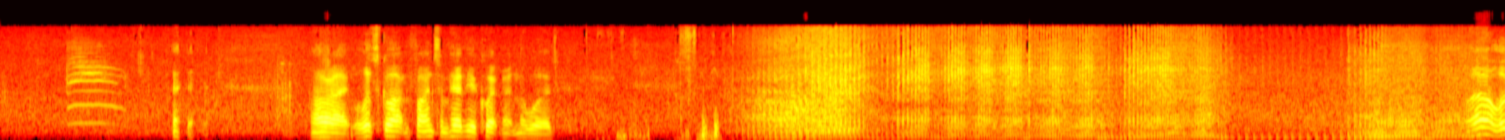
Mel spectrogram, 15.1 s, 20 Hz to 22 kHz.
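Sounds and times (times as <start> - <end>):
motorcycle engine under throttle: 7.4 - 14.7.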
